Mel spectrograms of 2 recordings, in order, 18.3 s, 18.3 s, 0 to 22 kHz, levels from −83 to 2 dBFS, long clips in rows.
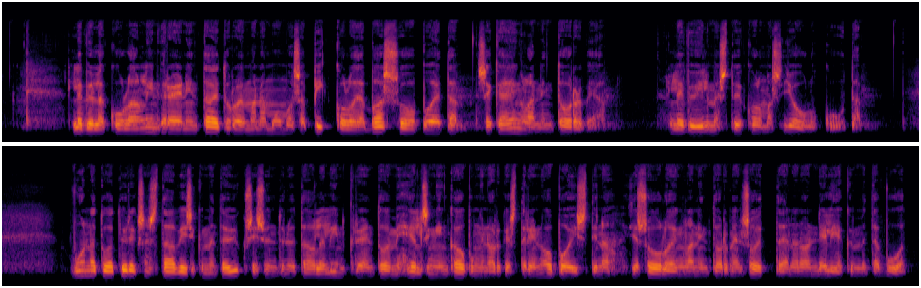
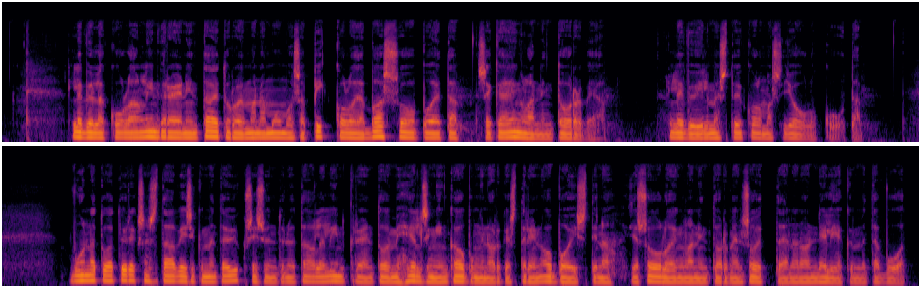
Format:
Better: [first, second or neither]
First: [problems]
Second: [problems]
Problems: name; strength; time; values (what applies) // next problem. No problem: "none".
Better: second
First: thin; very; fading below 300 Hz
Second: none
